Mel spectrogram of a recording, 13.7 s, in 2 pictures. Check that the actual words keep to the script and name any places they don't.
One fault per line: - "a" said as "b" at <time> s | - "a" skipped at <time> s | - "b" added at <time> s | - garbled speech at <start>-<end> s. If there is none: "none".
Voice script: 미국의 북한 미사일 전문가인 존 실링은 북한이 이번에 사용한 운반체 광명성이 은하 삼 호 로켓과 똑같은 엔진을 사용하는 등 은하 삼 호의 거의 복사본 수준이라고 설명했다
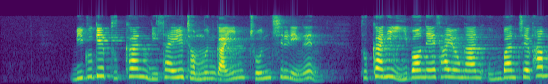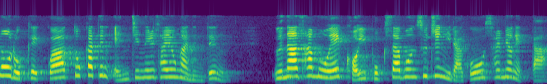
- "광명성이 은하" skipped at 6.7 s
